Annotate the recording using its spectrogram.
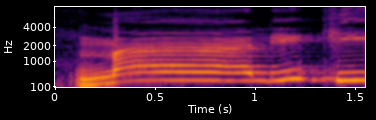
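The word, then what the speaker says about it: مَالِكِ: আর্রহমানির রহিম, মালিকি ইয়াউমিদ্দিন, আবার বলি, মালিকি ইয়াউমিদ্দিন, মালিকি, মা এক আলিফ টান, লিখি দ্রুত, এখানে কোনো টান নেই, মনে রাখবেন হরকত এক জবর এক জের এক পেশ, এখানে কোনো টান হবে না।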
